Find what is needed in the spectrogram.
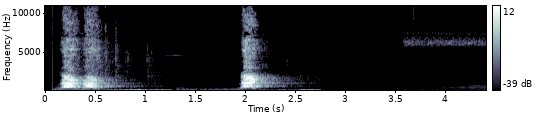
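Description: A dog barking: two quick barks, then a single bark about two seconds in.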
